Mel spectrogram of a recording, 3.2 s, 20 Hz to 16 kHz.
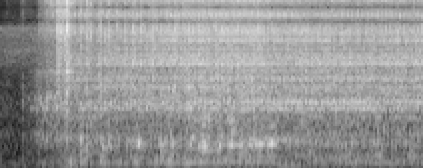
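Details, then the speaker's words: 1987 Johnson 9.9 two-stroke outboard, cold start after sitting 24 hours, no choke, primer squeezed: it catches on one pull and settles into a steady, buzzy idle of about 3.5 beats a second. Water stream stronger, and the idle is less choppy than yesterday. "No choke, one pull after sitting 24 hours to pop off an idle like that. I cannot complain."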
